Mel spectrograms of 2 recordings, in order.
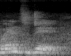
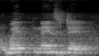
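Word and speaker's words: Wednesday: এবং উচ্চারণটা হবে ওয়েন্সডে, উচ্চারণটা হবে ওয়েন্সডে, সো the exact pronunciation is ওয়েন্সডে অ্যান্ড নট ওয়েডনেসডে, বাট I know that maximum number of people they pronounce it ইন the wrong way, তারা এটা ভুলভাবে উচ্চারণ করে, তাহলে অ্যাকচুয়াল প্রোনাউন্সিয়েশনটা হবে ওয়েন্সডে নট ওয়েডনেসডে, কিন্তু আমরা বেশিরভাগ মানুষ এটাকে ওয়েডনেসডে বলি।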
